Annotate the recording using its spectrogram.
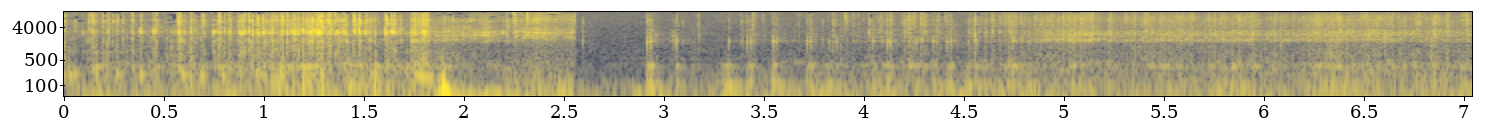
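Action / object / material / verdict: scrape / silicone scrubber pad with soft bristles / silicone / none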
